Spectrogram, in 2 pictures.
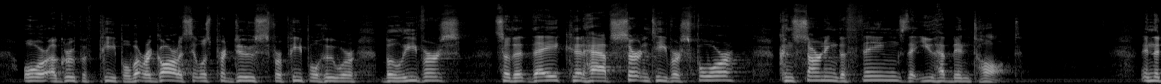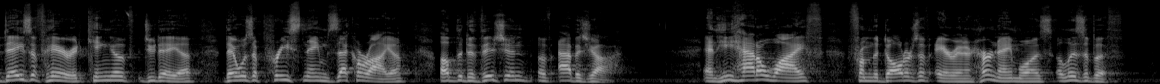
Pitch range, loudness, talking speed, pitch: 150-185 Hz, -28 LUFS, 170 wpm, 170 Hz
